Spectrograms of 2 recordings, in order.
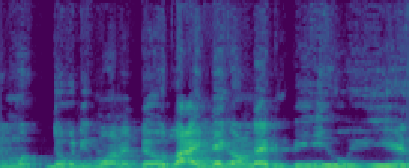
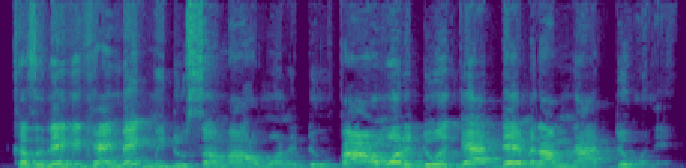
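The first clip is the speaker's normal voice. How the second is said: ordinary talk, nothing marked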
